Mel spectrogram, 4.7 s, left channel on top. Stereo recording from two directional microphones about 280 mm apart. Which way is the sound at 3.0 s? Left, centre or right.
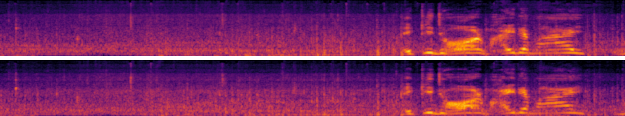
Centre.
